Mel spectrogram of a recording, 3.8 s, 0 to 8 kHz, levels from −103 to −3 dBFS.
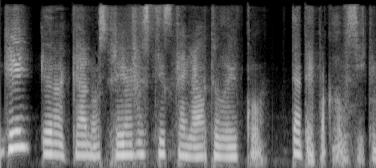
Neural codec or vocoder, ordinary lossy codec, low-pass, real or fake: codec, 16 kHz in and 24 kHz out, 0.6 kbps, FireRedTTS-2 codec; AAC, 32 kbps; 7.2 kHz; fake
